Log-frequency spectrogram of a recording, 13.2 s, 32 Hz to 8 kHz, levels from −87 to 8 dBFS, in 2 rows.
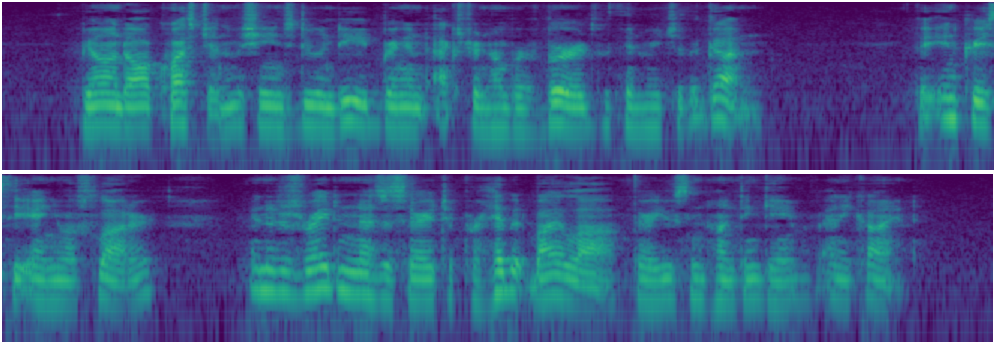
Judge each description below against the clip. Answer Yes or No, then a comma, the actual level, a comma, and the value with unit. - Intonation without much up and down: Yes, narrow, 2.3 semitones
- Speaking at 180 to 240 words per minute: Yes, average, 185 wpm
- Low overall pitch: Yes, low, 130 Hz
